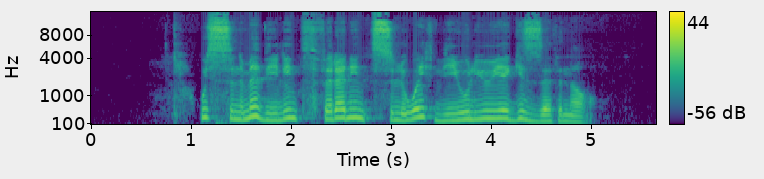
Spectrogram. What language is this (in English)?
Kabyle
